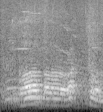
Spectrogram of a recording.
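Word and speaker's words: غَبَرَةٌ: So it's gonna be ghabarat, ghabaratun. No prolongation. Ghabaratun. Ghabaratun.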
